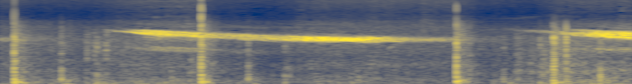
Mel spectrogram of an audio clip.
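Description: Fireworks display: four sharp bangs of shells bursting, the loudest a little after the three-second mark, with a high whistle that slowly falls in pitch about a second in and again near the end.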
